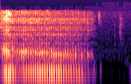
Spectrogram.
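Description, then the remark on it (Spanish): One loud, rasping snore drawn out for just over a second, a low throaty rumble with a harsh buzzing edge, then silence broken by a couple of faint clicks. “Los grandes ronquidos que doy en mitad del lance lírico son veraz refrendo empírico que confirma que ya soy un convicto aedo onírico.”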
